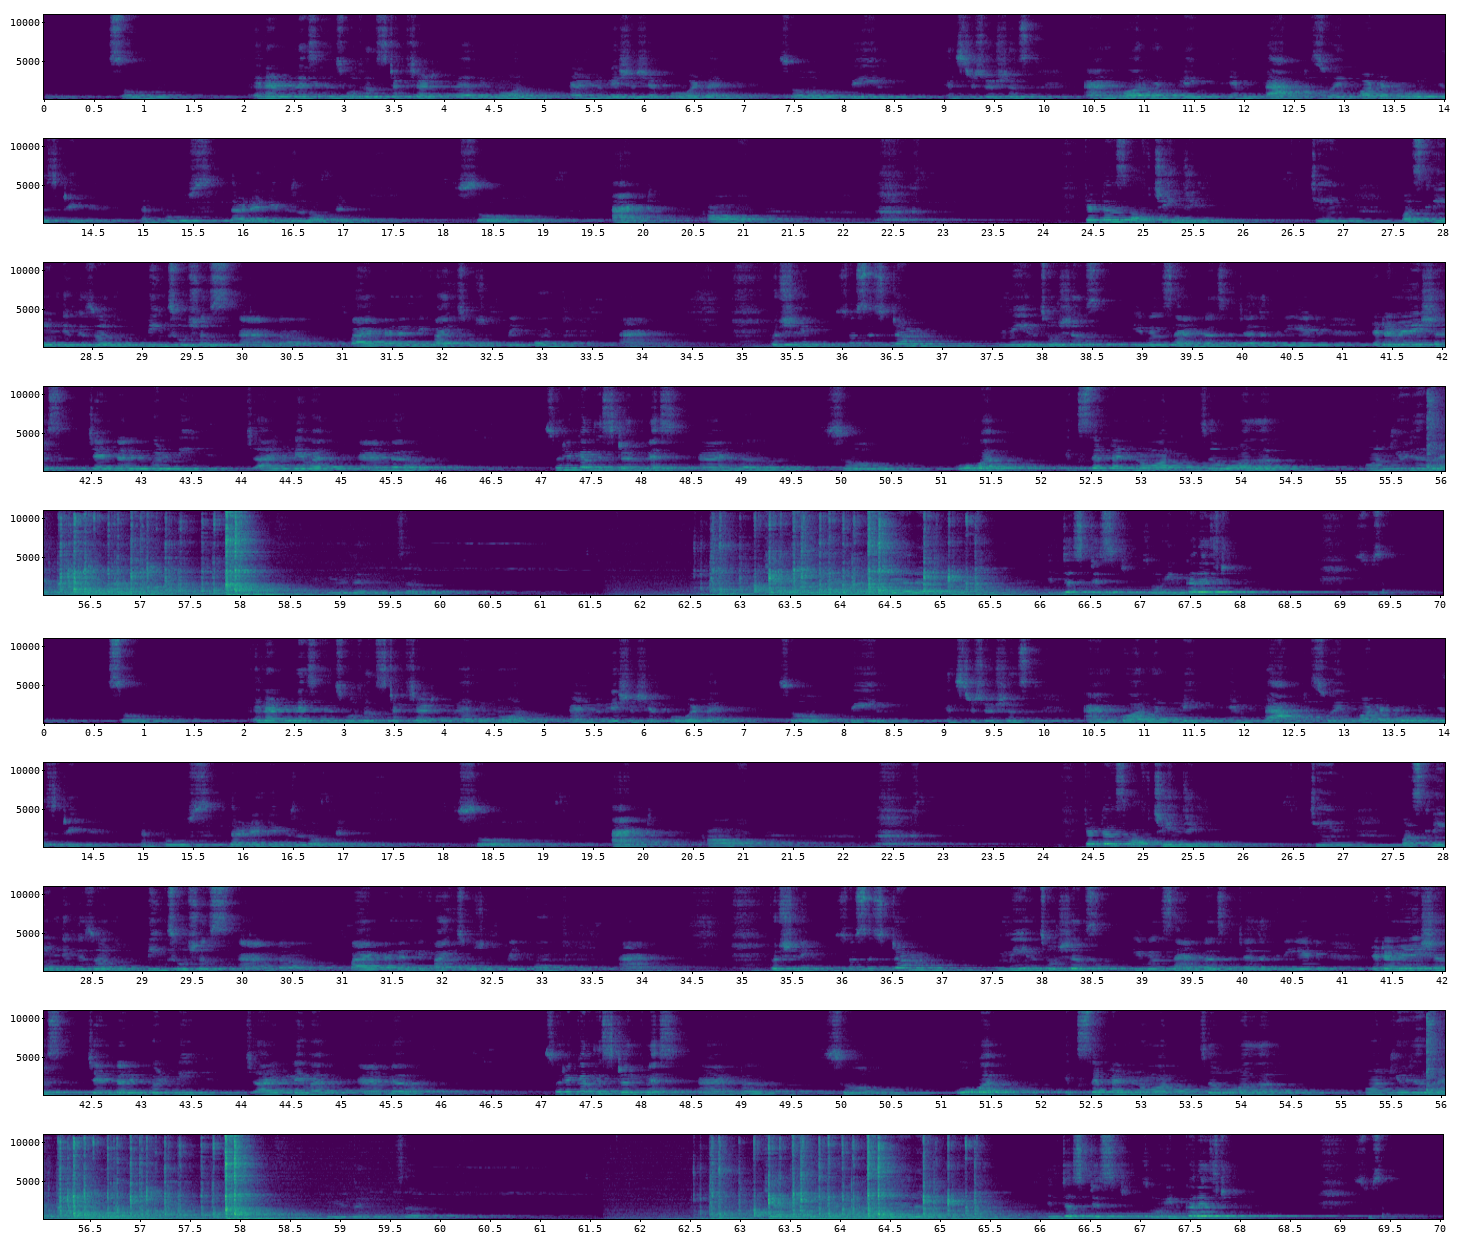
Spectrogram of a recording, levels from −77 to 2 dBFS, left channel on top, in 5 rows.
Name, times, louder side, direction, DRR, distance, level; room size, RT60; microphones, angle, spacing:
voice 1, 0.6-1.1 2.0-4.9 5.2-6.8 7.4-8.4 9.0-14.6 15.0-17.1 17.8-19.2 19.7-20.2 20.6-22.8 24.2-25.7 26.5-30.7 31.0-34.1 34.5-37.2 37.5-38.6 38.9-43.7 44.1-45.8 47.0-49.4 49.8-50.4 51.1-51.7 52.2-54.4 55.2-59.9 60.9-61.3 61.6-61.8 62.1-63.0 63.2-68.0 68.8-69.4, equal, 35° right, -1 dB, 2.3 m, -40 dB
sound 1, 55.9-59.6 61.7-65.4, right 2 dB, 70° right, 2.1 m, -32 dB
26.0 x 9.2 x 2.3 m, 2.5 s
head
